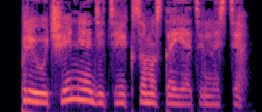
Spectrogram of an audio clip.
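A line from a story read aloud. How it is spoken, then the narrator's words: Sighing. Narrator (Russian): вздохнула Рози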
